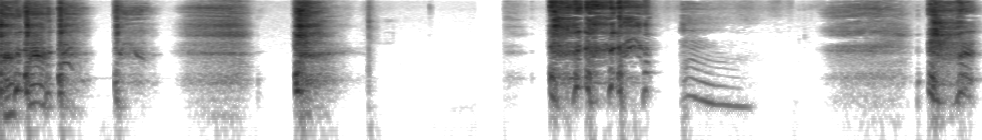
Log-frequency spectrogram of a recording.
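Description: Bursts of harsh, deep coughs with throat clearing and breaths between them, a barking cough during a chest cold.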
